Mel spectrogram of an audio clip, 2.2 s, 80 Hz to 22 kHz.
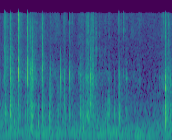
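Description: Metallized anti-static bag crinkling in the hands as a 2.5-inch SSD is worked out of it: a run of faint, irregular crackles, thickest in the first second.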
